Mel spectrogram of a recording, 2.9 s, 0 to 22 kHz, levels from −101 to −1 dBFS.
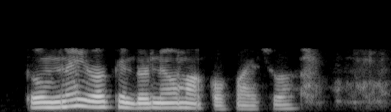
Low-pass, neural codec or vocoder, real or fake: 3.6 kHz; codec, 16 kHz, 2 kbps, FunCodec, trained on Chinese and English, 25 frames a second; fake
